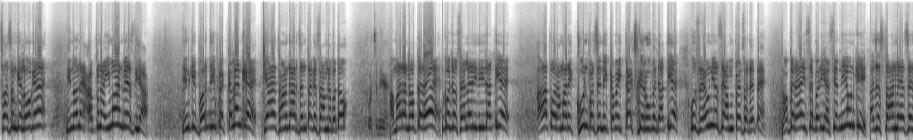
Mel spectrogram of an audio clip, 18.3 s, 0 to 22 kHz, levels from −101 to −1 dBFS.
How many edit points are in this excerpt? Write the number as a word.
four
